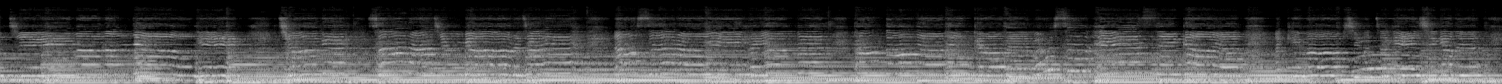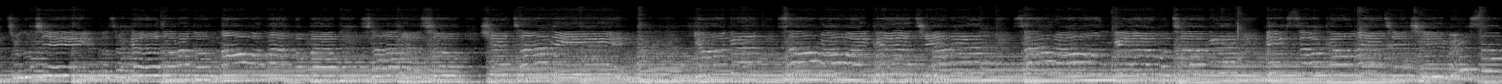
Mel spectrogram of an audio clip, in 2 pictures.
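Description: A woman singing a ballad live, accompanying herself on a Kurzweil stage keyboard playing sustained chords.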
